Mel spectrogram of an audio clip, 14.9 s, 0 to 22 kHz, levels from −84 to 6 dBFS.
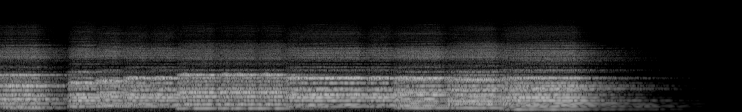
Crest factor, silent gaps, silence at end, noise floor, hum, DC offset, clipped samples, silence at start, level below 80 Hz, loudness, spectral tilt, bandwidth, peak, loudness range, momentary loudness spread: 16 dB; none; 2.45 s; under -90 dBFS; none; under 0.1%; under 0.1%; 0 s; -72 dBFS; -24 LUFS; -6.5 dB/octave; 10.5 kHz; -10 dBFS; 4 LU; 5 LU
